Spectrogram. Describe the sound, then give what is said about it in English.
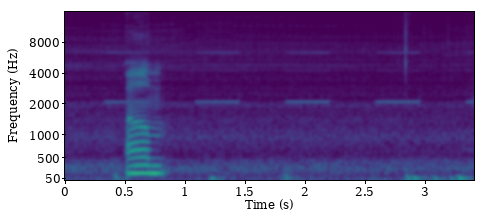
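A truck reversing back into a truck yard: its backup beeper gives a single loud, harmonic-rich beep lasting under half a second, followed by a low, steady engine rumble with a few soft thumps and no talking. “We've got to pull out into the road and then reverse back into the truck yard.”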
